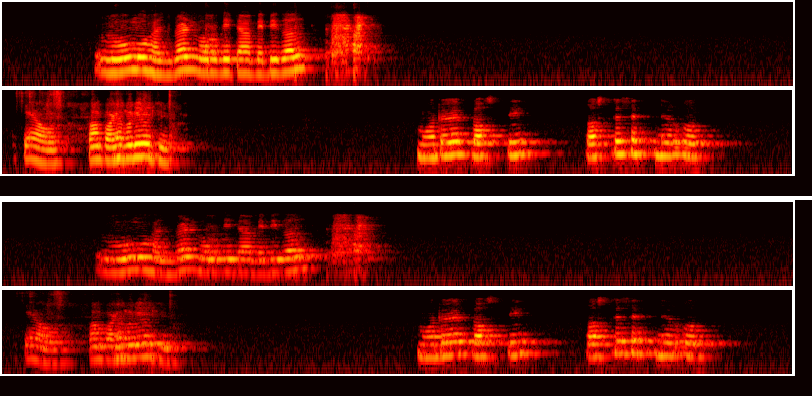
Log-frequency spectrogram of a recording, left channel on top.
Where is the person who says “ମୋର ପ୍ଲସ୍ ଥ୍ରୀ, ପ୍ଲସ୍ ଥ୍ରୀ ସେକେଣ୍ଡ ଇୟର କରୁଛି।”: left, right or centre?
Left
